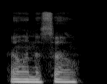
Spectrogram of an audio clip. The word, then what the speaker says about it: Hell in a Cell: So this is the go home show before Heck in a Sec. – Yes. – And Hell in a Cell.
